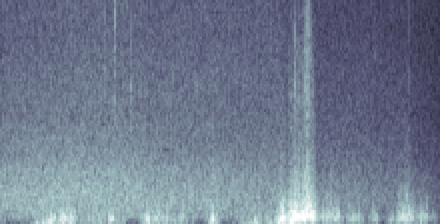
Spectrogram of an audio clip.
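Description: Wind buffeting the microphone in irregular gusts, with a low rumble. The strongest gust comes about three seconds in.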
